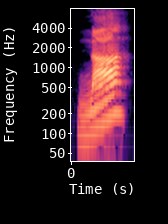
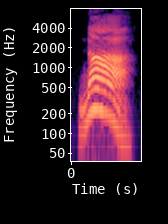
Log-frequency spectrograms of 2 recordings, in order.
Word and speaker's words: knowledge: a J sound, J, as if to say the D is almost silent and the G takes on a J sound, J.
